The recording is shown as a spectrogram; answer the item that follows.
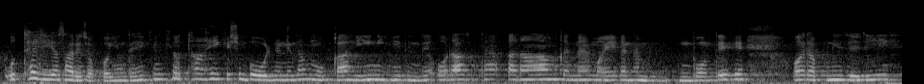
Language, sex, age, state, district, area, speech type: Dogri, male, 18-30, Jammu and Kashmir, Jammu, rural, spontaneous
